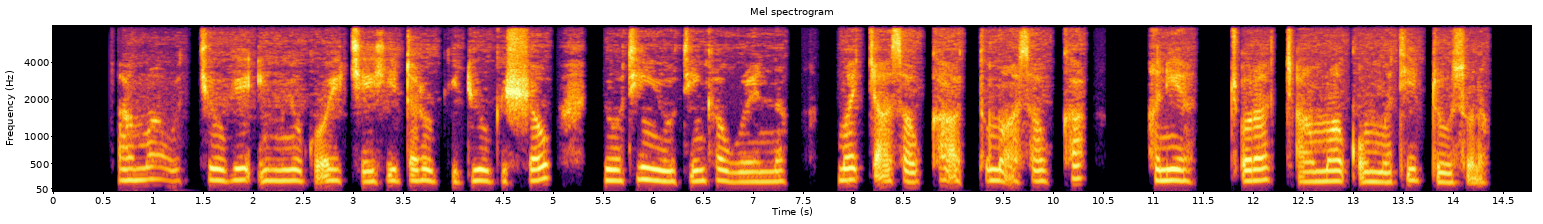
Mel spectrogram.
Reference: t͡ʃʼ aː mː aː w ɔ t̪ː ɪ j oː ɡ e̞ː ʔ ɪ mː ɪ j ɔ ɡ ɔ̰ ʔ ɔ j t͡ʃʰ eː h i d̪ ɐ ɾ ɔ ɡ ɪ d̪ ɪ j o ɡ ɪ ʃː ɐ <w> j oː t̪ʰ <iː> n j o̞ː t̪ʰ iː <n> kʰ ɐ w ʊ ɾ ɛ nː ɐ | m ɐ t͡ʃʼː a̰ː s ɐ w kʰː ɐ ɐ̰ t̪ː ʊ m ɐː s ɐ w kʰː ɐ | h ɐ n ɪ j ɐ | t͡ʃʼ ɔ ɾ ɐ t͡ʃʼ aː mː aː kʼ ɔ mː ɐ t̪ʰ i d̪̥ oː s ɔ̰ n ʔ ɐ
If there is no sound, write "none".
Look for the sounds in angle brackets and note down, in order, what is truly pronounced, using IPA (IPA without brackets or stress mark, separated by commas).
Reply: w, iː, ŋ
